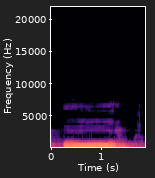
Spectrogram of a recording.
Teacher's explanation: बस बोले ओम, अच्छा नहीं लग रहा है ना, तो यहाँ पे प्लुत करेंगे, थोड़ा खींचेंगे स्वर को, और ये कितनी मात्राओं से उच्चारित होगा, 3 मात्राओं में लगने वाले समय के बराबर इसको ओ को हमें टाइम देना पड़ेगा।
